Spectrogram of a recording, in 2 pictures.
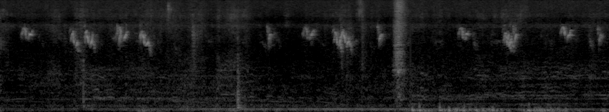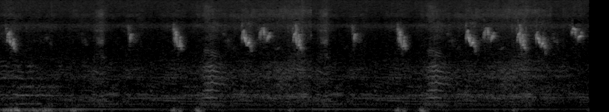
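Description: Honeybees buzzing at an opened hive, a steady low hum, with many short, high chirps of small birds scattered throughout. A few low bumps and a sharp click sound about six to eight seconds in.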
